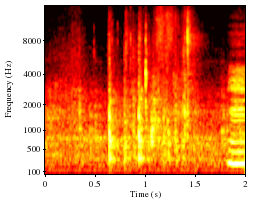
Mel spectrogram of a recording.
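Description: Clear plastic packaging tray handled in the fingers: a few light clicks and crackles of thin plastic.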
